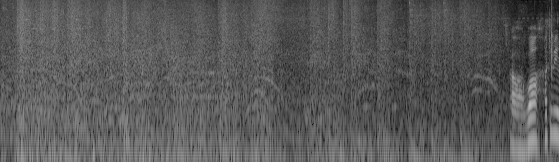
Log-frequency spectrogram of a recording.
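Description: Guns fire in rapid, heavy bursts.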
